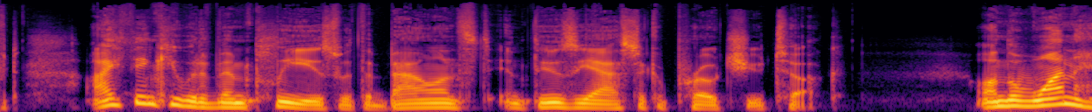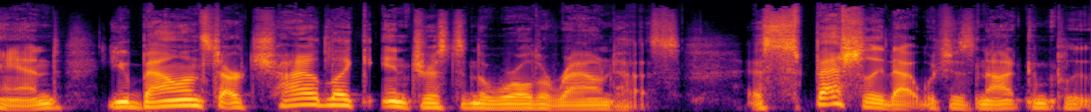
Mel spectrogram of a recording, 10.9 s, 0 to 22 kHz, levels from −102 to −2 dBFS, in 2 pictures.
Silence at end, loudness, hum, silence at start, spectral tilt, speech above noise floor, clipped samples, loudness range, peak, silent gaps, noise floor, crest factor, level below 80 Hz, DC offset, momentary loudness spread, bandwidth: 0 s; -20 LUFS; none; 0 s; -5 dB/octave; 43 dB; under 0.1%; 4 LU; -2 dBFS; none; -63 dBFS; 18 dB; -54 dBFS; under 0.1%; 12 LU; 18.5 kHz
